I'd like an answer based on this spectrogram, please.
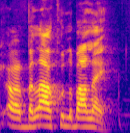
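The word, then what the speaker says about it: Bilal Coulibaly: Kuzma, Jordan Poole, Danny Abdia, and a rookie, Bilal Koulibaly is the way I've heard it pronounced.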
